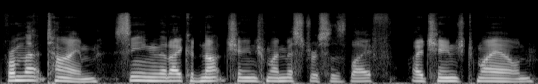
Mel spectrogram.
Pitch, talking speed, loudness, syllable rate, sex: 150 Hz, 180 wpm, -18 LUFS, 3.7 syllables/s, male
